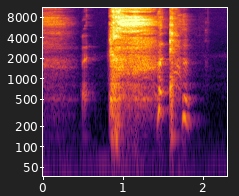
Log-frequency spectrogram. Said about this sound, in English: you have to excuse me, I've got a cough.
